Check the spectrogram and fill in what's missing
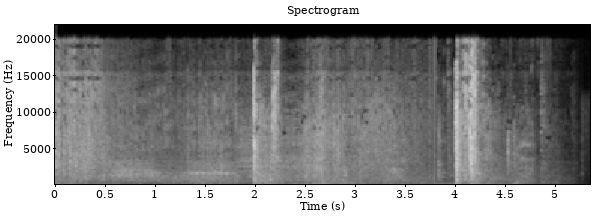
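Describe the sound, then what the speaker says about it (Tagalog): Gunshots ring out as a sound effect in a narrated war story, with a sharp report near two seconds and another near four seconds, each followed by a rumbling boom over a dense, noisy background. "may biglang nagpaputok ng baril."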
